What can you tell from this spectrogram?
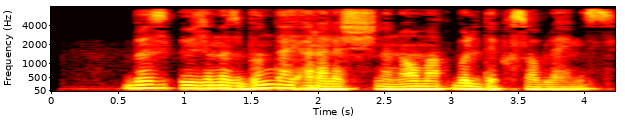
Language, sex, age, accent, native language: Uzbek, male, 25-34, Buxoro, Uzbek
